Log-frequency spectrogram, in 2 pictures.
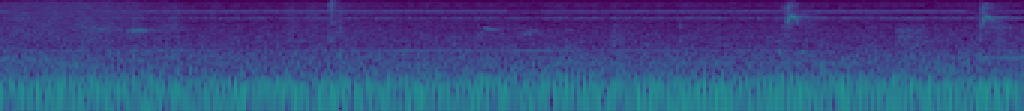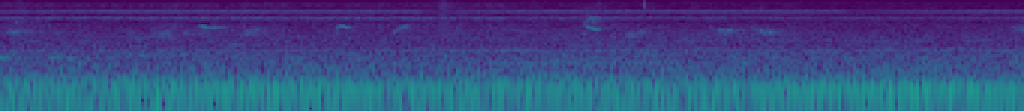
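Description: Quiet rural ambience: a steady low hum with faint, scattered bird chirps and a few soft clicks.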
